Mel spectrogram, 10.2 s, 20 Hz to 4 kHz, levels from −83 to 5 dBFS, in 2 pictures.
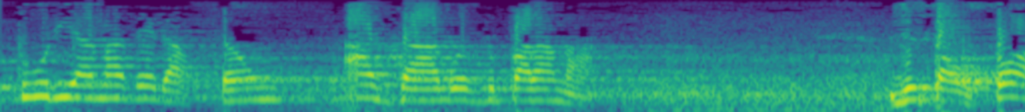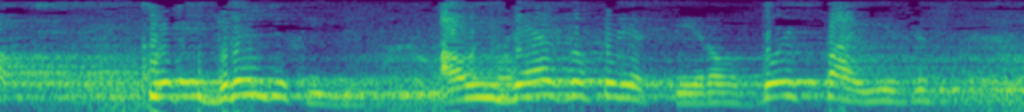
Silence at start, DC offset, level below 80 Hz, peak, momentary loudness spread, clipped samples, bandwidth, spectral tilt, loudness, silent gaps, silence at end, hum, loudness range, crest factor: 0 s; under 0.1%; -40 dBFS; 0 dBFS; 13 LU; under 0.1%; 4 kHz; -11 dB/octave; -12 LUFS; none; 0 s; none; 4 LU; 12 dB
